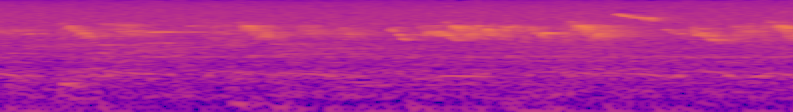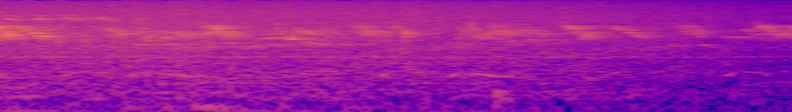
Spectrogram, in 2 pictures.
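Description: Small birds chirping repeatedly, the sound gradually fading out near the end.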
